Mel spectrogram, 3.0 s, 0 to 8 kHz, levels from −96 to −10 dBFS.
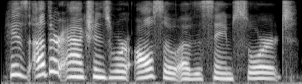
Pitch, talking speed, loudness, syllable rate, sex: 235 Hz, 180 wpm, -16 LUFS, 4.6 syllables/s, female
